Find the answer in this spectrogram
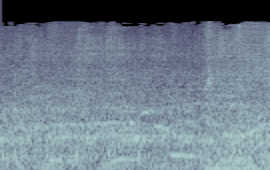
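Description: Fairground ride in motion: a rushing noise from its spinning cars over loud fairground music.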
